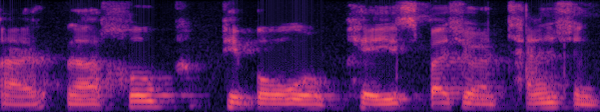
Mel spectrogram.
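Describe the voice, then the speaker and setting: A man with a Chinese accent, moderate pace and ordinary pitch variation. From rural China. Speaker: molecular geneticist, media executive; guest. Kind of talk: panel discussion. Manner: halting, many fillers. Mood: serious, concerned.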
